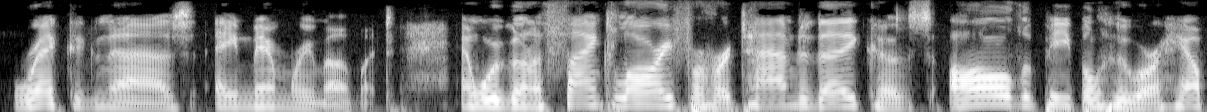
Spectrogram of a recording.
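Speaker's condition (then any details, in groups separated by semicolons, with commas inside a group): No condition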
